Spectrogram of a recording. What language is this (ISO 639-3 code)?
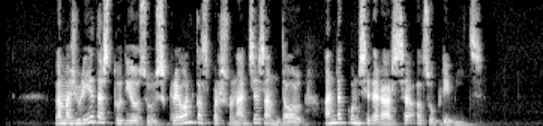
cat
